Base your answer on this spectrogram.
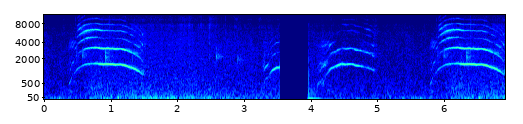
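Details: A contented kitten getting a massage calls out in arching meows, four of them, each rising then sliding down, with quiet pauses between.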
